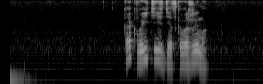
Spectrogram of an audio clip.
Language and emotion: Russian, neutral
